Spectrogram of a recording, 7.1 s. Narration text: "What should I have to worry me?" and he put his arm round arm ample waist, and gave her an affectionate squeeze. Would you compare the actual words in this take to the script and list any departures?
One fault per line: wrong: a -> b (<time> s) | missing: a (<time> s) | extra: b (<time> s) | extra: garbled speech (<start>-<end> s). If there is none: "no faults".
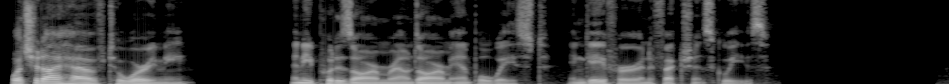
no faults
